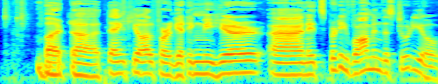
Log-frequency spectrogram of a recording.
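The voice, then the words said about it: Voice in poor condition. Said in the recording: “my voice is not good”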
